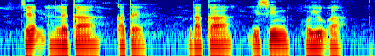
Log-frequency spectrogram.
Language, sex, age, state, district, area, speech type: Santali, male, 30-45, West Bengal, Malda, rural, read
